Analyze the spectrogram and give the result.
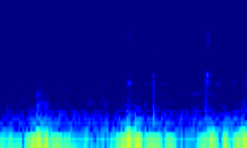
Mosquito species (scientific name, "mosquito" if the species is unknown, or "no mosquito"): Aedes aegypti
